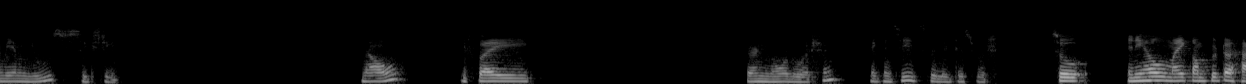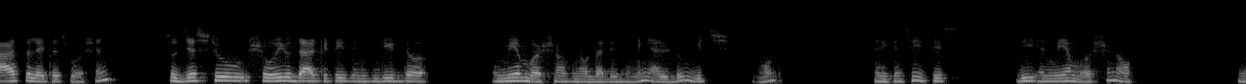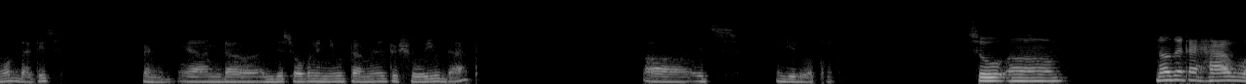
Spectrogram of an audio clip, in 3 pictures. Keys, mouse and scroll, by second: 0.0-1.5 typing, 7.1-8.4 typing, 18.8-20.5 typing, 27.8 ctrl+n, 28.8-31.0 typing, 32.5-33.5 typing.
